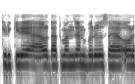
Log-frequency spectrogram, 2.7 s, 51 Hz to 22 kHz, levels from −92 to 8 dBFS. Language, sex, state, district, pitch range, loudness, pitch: Hindi, male, Bihar, Supaul, 195-205 Hz, -14 LUFS, 200 Hz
